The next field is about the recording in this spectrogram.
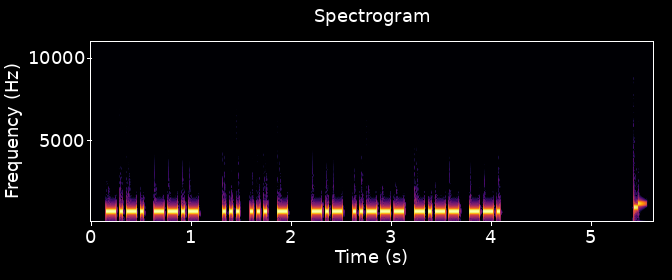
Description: Morse code, heard as a keyed tone, about 36 wpm, 700 Hz. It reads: CQ SST K2YG
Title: K1USN SST QSO Practice - 35wpm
